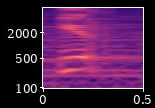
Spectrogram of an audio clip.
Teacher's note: sebelum huruf ro itu ada huruf berharokat kasroh, ir misalnya, maka ro-nya dibaca tipis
